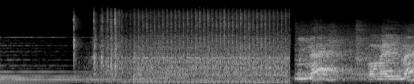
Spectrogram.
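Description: Intro music ending, then a harsh, steady mechanical buzz with hiss for about two seconds that cuts off suddenly, followed by a voice speaking.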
